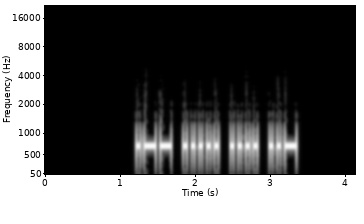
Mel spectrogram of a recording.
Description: Morse code, heard as a keyed tone, about 22 wpm, 700 Hz. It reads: W5HU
